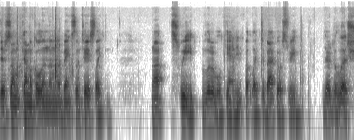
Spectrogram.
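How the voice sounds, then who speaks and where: With an American accent, a man talks at a moderate pace in a fairly low pitch, his dark, mellow tone sweeping through very wide pitch swings. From Boston. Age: 50s. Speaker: live streamer. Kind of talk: casual chat. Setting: livestream reading chat.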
